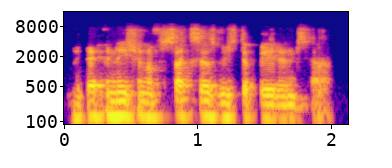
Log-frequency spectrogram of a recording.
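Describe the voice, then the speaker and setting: A man speaking as a panelist in a thoughtful discussion, in a hesitant, halting way. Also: mid-range voice, little pitch movement, darkish tone, rough recording.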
